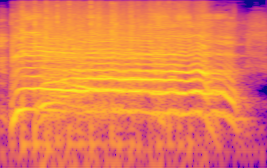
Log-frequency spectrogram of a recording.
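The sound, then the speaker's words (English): Several voices roar together in unison, one loud sustained shout lasting under two seconds that holds steady at a strained pitch before trailing off. “okay, let's all give a roar of like moving them three, one, two, three.”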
